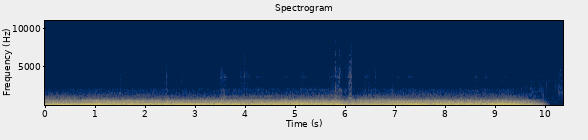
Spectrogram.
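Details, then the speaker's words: VW Golf V driving with the wheel held straight but pulled right, front wheels torqued to 120 Nm: steady road roar and droning hum from the tyres. Poor alignment after hitting a kerb median left the front-left wheel toed in. "donc lâche pas si vous l'entendez mais les pneus font du bruit donc le parallélisme doit pas être bon"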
